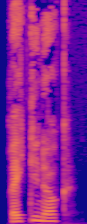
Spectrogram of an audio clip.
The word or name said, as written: rigtignok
